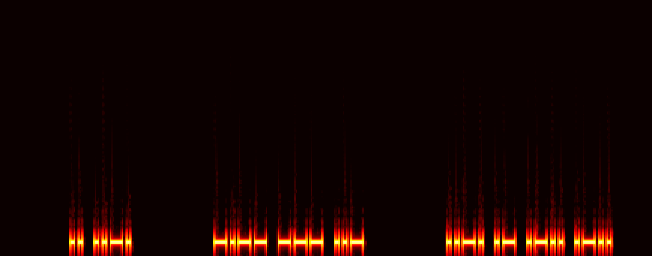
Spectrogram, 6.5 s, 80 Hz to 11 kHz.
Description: Morse code, heard as a keyed tone, about 30 wpm, 700 Hz. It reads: IF YOU FALL
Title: 3x Word-Spacing - Sentences from Top 500 Words - 30wpm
